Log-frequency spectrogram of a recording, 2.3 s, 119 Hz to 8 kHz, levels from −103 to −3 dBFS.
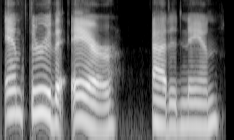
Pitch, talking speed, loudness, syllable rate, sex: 205 Hz, 155 wpm, -16 LUFS, 4.0 syllables/s, female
